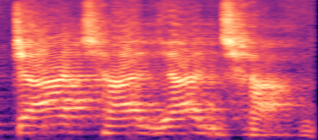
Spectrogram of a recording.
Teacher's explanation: जो दोस्तों च वर्ग होता है इस वर्ग के व्यंजनों को क्या कहा जाता है स्पर्श संघर्षी कहा जाता है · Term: स्पर्श संघर्षी व्यंजन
